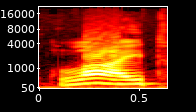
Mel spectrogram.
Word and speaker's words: light: And we have number seven light where g and h are silent.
